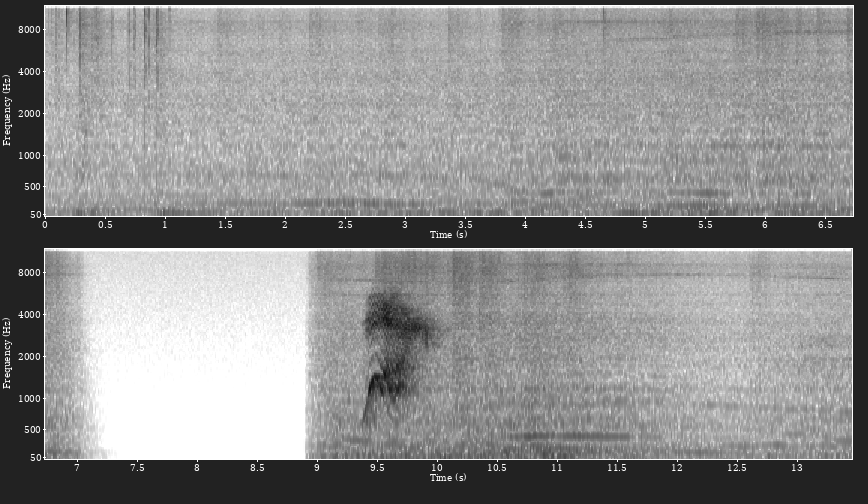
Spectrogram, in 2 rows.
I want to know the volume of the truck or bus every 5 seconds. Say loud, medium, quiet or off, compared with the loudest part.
medium, loud, loud.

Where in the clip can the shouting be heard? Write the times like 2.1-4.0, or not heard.
9.3-9.9.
